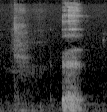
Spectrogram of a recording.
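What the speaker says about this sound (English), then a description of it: "Because when the fuck have I burped this whole time?" A single low, throaty burp rolls out for about half a second, loud and close, following a fainter vocal murmur in a quiet indoor room.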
